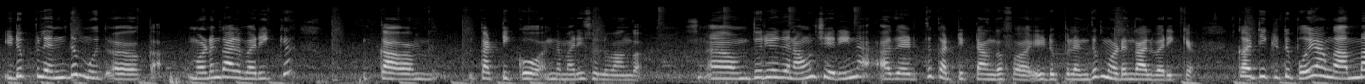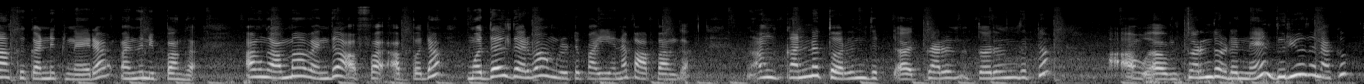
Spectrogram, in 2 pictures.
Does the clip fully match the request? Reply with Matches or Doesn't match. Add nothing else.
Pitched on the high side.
Matches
